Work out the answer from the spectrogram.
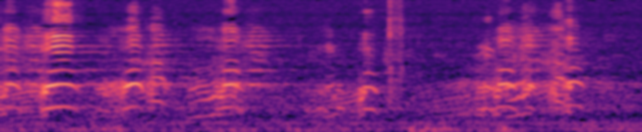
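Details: Curious ducks talking, giving nasal, harmonic quacking calls in short bursts of two or three, with a low background rumble.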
